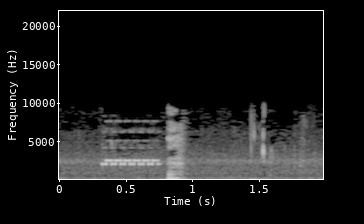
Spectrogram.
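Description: A cellphone ringing with an incoming call, a loud electronic ringtone burst followed by a short clattering sound, then faint quieter tones.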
